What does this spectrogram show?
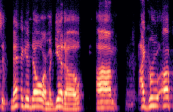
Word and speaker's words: Megiddo: miles you may notice i may pronounce it mega doe or megiddo i grew up with negan though but really correct pronunciation is megiddo um again megiddo's about 15 miles east of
